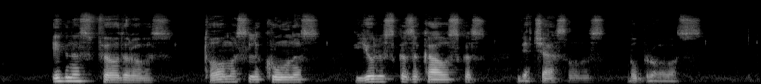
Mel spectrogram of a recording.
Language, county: Lithuanian, Kaunas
